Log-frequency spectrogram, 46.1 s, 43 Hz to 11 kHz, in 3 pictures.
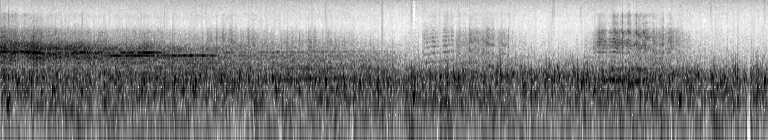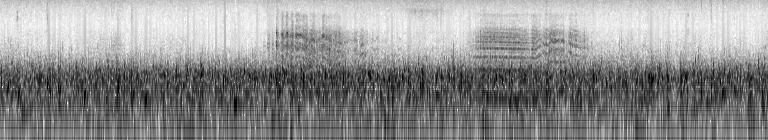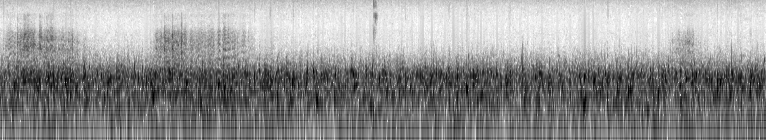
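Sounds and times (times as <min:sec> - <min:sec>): whale-like calls: 0:00.0 - 0:10.5, 0:11.8 - 0:13.9, 0:20.7 - 0:28.4
bubbling underwater rumble: 0:00.0 - 0:46.0.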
